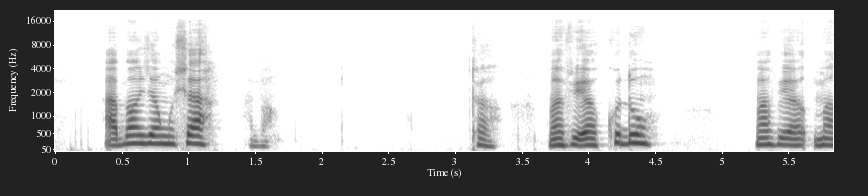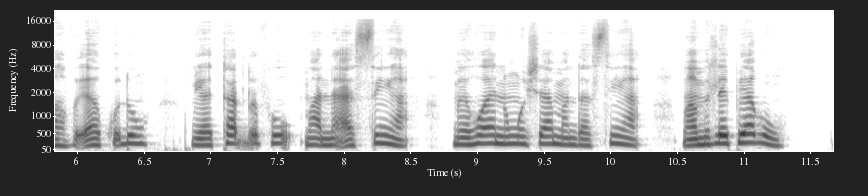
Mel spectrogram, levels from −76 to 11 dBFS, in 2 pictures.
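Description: No technical faults are audible.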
